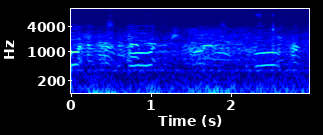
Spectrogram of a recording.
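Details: Canada geese taking off, softer drawn-out honks and rising nasal notes over a heavy low rumble.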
